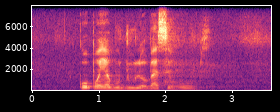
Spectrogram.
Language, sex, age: Southern Sotho, male, 20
